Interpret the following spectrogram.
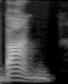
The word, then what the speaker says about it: van: It's pronounced ban, right? These letter V, remember, are going to sound like a B, but a softer B.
